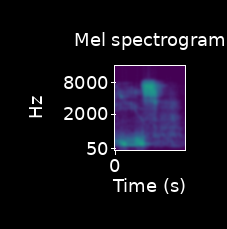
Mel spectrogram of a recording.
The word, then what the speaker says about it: Ys: Okay, so that one took a little while to get over here, but do appreciate that they give you they give you a pronunciation for Ys, a thing that no one knew how to pronounce. in America for years and years, as far as I could tell from the fact that it came up every time there was an East game talked about in a magazine, like, oh, you're supposed to pronounce this. But yeah, here they lay it out. It's supposed to be pronounced like ease.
